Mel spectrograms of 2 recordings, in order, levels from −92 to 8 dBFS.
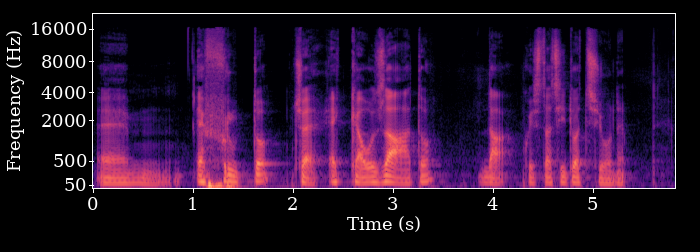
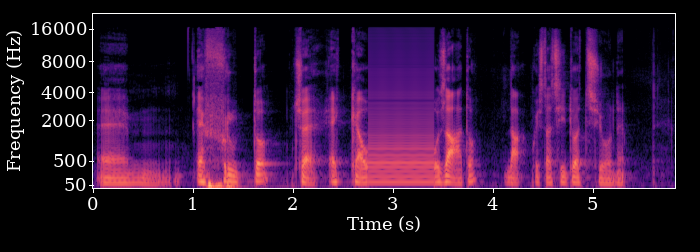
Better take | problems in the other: first | audio freezing; at 2.5 s for 0.5 s

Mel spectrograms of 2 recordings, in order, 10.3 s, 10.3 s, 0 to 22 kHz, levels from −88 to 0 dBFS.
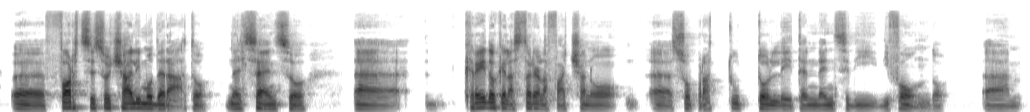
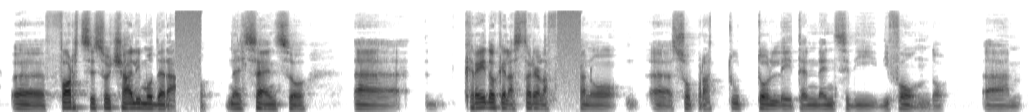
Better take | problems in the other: first | audio cutting out; filled with static; at 2 s and at 5.5 s

